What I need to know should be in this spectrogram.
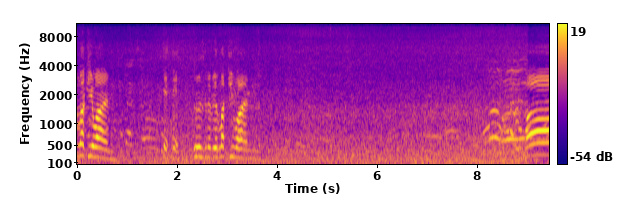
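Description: Water rushes and churns loudly down a flume.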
